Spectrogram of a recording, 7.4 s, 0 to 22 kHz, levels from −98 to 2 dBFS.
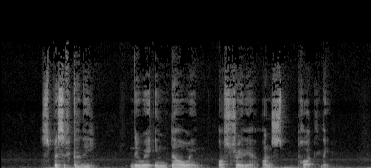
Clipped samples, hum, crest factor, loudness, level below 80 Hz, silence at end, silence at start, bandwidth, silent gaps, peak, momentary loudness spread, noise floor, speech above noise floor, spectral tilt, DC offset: under 0.1%; none; 20 dB; -34 LUFS; -50 dBFS; 0 s; 0.85 s; 16.5 kHz; none; -16 dBFS; 18 LU; -67 dBFS; 34 dB; -4 dB/octave; under 0.1%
